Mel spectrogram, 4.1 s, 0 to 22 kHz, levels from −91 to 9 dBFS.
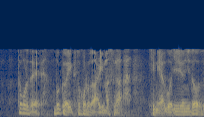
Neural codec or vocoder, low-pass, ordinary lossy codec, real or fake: codec, 16 kHz, 8 kbps, FunCodec, trained on LibriTTS, 25 frames a second; 7.2 kHz; AAC, 16 kbps; fake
